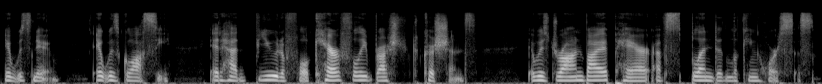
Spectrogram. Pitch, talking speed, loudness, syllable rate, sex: 180 Hz, 160 wpm, -21 LUFS, 5.0 syllables/s, female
